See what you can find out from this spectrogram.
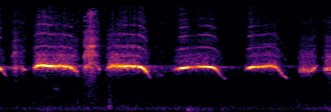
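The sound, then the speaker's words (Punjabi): A person whistles a tune, loud and alone, in several short repeated phrases that each end with a quick downward slide in pitch. “ਕਹਿੰਦਾ ਆ ਗਈ, ਬੜਾ ਖੁਸ਼, ਲਓ ਜੀ ਘਰ ਸੀਟੀਆਂ ਮਾਰਦਾ ਜਾਵੇ।”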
